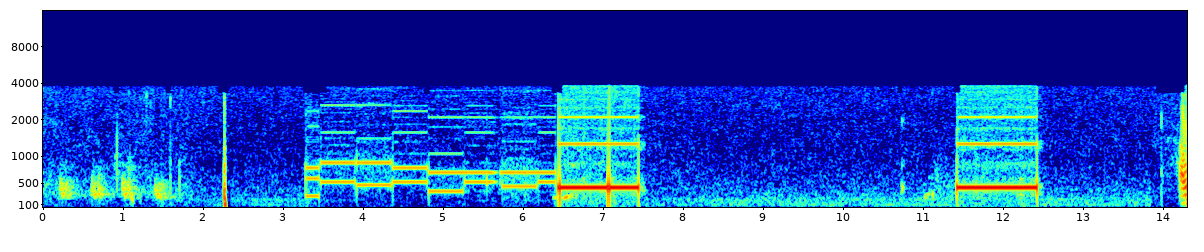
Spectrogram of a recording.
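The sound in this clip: Telephone line tones while a call is being connected: a few short beeps, then a stepped sequence of melodic tones, then two long steady tones separated by a stretch of faint line hiss.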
